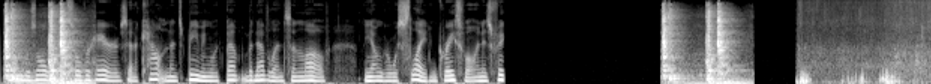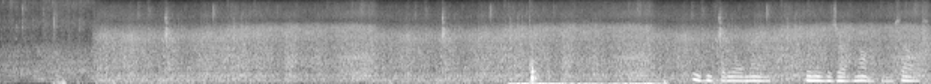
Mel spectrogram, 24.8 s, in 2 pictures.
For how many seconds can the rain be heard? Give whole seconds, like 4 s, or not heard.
14 s.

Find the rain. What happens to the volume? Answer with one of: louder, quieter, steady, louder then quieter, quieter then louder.
steady.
